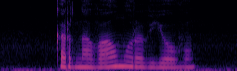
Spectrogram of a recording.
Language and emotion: Russian, neutral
